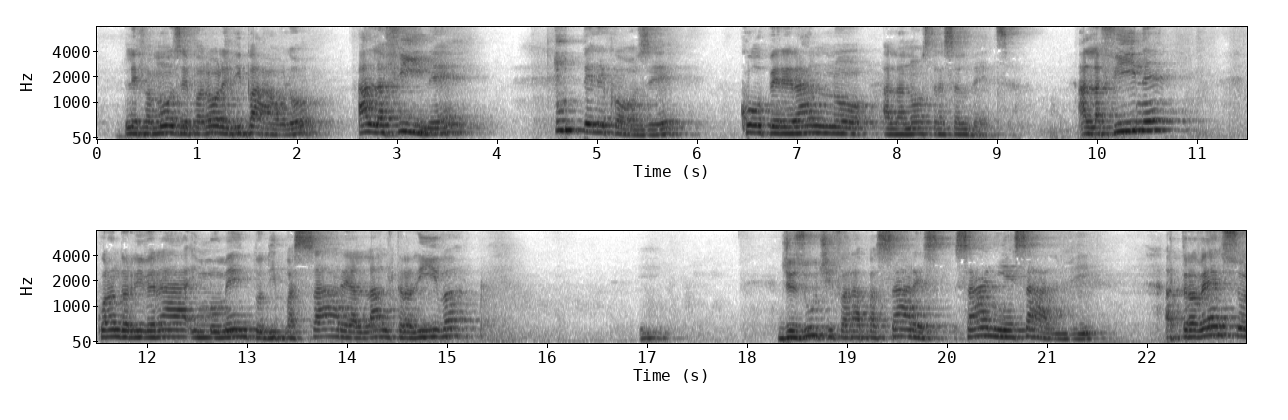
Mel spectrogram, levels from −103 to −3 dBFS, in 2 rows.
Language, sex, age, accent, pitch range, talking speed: Italian, male, 40-59, native, 130-170 Hz, 85 wpm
